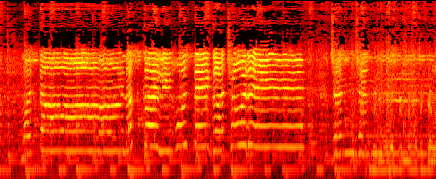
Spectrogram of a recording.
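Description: A young girl singing a Nepali song with long held notes over a backing track with a steady bass pulse, heard over the control-room studio monitor speakers.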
